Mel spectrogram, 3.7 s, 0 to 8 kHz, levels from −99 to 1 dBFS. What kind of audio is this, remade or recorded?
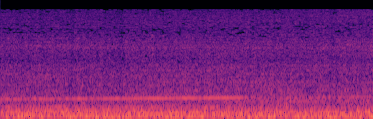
recorded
